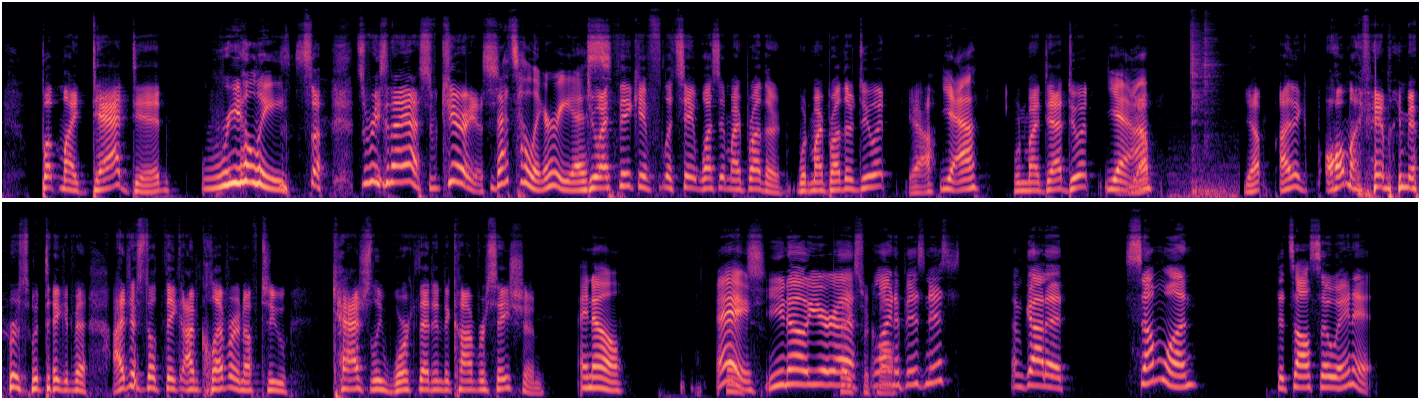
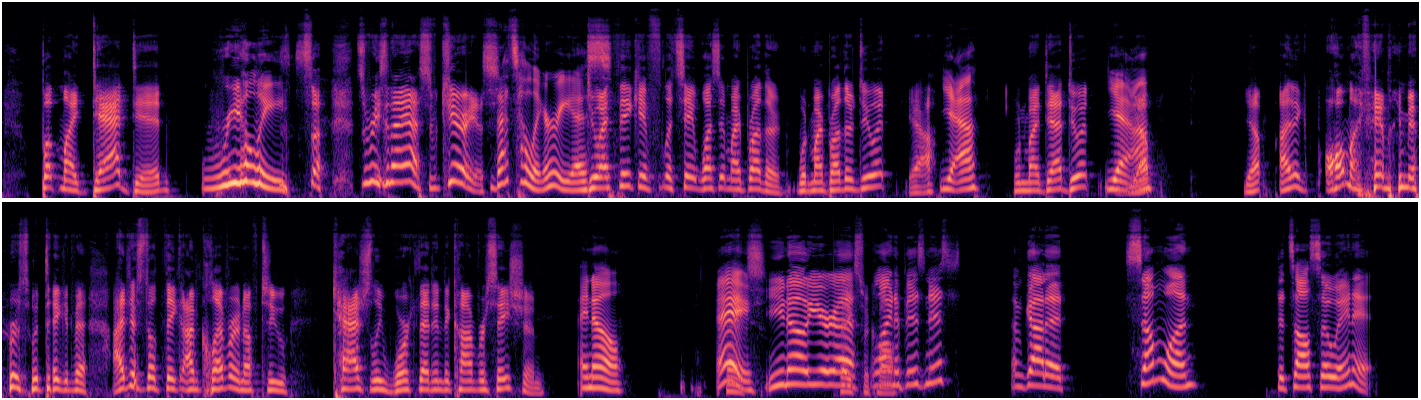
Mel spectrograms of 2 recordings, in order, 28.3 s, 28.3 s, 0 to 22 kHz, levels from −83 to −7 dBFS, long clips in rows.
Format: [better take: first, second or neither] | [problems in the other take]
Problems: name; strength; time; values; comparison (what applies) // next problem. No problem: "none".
second | keyboard typing; faint; at 12 s; peak 15 dB below the speech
